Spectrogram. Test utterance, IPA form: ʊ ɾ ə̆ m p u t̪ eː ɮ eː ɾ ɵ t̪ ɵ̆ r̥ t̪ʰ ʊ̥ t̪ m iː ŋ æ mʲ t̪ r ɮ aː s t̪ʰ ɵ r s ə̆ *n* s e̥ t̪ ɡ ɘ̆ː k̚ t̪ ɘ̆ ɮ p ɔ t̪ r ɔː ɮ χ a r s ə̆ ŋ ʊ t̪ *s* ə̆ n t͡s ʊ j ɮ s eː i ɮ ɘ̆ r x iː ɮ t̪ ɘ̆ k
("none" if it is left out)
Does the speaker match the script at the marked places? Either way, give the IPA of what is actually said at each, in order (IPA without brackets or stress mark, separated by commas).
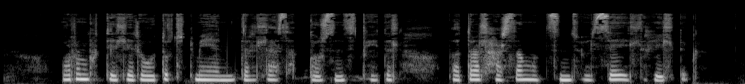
n, s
